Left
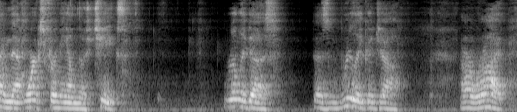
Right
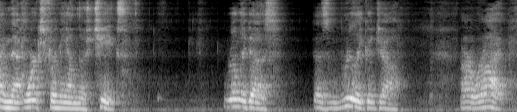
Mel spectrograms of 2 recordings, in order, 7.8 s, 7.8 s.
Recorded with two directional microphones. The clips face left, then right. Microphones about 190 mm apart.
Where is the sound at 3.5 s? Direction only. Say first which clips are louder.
Right 1 dB; 5° right (ahead or behind).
